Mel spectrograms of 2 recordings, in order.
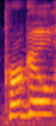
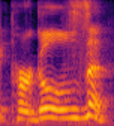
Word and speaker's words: Purrgil: That said, Purrgil is singular and plural. You don't say Purrgils.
